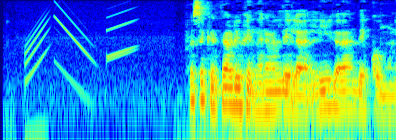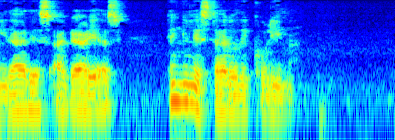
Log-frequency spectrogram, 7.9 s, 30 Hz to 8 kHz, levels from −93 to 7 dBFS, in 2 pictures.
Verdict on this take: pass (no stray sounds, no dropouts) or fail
fail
